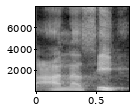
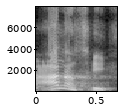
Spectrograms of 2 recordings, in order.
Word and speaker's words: আনাস: আর আসওয়াদকে চেনে আসওয়াদ আনাস আসওয়াদ আনাস অনেকে বলে আনস মূল উচ্চারণ আনাস এই দুইটা ভন্ড নবীর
